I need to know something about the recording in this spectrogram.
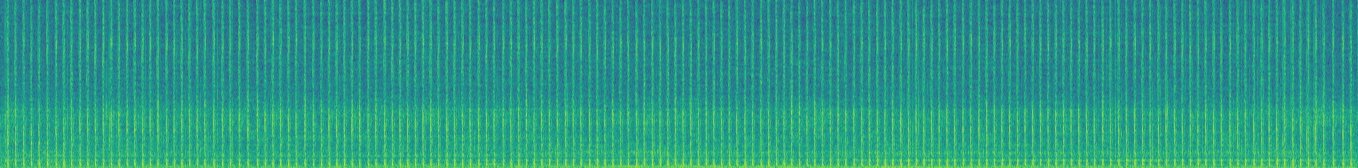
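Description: A paintball marker fires in a rapid, steady stream of sharp pops.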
